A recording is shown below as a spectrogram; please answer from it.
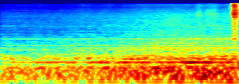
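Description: Steady low hum of room tone with a faint steady tone in it, slowly growing louder.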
